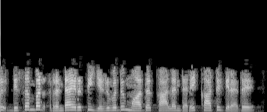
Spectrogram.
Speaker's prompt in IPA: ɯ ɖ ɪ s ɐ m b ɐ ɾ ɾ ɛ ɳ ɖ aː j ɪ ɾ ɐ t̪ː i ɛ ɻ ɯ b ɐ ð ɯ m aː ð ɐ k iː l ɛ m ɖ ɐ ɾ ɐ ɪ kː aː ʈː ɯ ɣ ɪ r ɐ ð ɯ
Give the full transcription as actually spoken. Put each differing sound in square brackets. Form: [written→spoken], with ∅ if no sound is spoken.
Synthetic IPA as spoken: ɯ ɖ ɪ s ɐ m b ɐ ɾ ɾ ɛ ɳ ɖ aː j ɪ ɾ ɐ t̪ː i ɛ ɻ ɯ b ɐ ð ɯ m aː ð ɐ k [iː→aː] l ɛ [m→ɳ] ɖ ɐ ɾ ɐ ɪ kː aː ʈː ɯ ɣ ɪ r ɐ ð ɯ

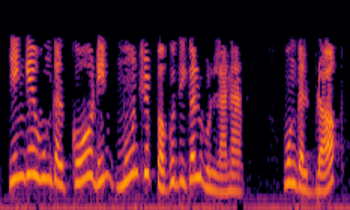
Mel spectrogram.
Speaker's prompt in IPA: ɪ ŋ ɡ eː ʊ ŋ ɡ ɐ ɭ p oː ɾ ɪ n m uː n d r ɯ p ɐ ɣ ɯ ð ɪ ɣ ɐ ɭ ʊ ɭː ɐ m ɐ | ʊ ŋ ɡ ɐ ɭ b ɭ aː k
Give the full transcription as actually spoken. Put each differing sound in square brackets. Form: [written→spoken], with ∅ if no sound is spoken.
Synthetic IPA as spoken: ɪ ŋ ɡ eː ʊ ŋ ɡ ɐ ɭ [p→k] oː [ɾ→ɽ] ɪ n m uː n d r ɯ p ɐ ɣ ɯ ð ɪ ɣ ɐ ɭ ʊ ɭː ɐ [m→n] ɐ | ʊ ŋ ɡ ɐ ɭ b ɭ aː k

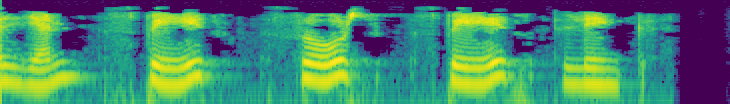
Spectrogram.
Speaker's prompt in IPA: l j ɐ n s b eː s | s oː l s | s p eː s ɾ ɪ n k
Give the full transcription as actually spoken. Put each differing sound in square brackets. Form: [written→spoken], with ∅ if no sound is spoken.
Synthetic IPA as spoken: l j ɐ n s [b→p] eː s | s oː [l→ɾ] s | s p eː s [ɾ→l] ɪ [n→ŋ] k

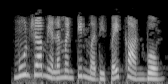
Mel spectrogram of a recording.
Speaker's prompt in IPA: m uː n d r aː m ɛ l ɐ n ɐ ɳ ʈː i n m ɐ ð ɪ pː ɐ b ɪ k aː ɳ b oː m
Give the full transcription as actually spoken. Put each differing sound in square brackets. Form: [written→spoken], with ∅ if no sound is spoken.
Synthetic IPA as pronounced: m uː n d r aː m ɛ l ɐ [n→m] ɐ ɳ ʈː [i→ɪ] n m ɐ ð ɪ pː ɐ [b→∅] ɪ k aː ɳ b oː m

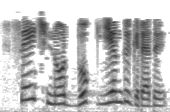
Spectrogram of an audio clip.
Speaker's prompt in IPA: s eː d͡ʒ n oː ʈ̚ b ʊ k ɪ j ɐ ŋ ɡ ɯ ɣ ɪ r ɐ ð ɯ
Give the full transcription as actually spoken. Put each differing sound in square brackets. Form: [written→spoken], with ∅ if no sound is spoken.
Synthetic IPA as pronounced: s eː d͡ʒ n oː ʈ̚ b ʊ k ɪ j ɐ ŋ ɡ ɯ ɣ ɪ r ɐ ð ɯ

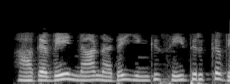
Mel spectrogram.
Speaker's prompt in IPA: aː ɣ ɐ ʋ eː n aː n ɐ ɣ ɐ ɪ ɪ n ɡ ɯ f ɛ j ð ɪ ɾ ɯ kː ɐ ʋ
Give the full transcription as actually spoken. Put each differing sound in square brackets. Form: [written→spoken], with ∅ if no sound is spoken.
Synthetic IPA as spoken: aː ɣ ɐ ʋ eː n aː n ɐ [ɣ→ð] ɐ ɪ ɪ [n→ŋ] ɡ ɯ [f→s] ɛ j ð ɪ ɾ ɯ kː ɐ ʋ

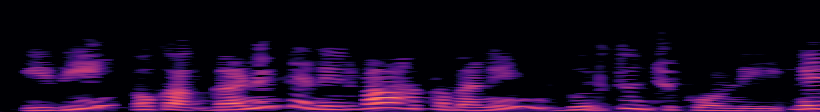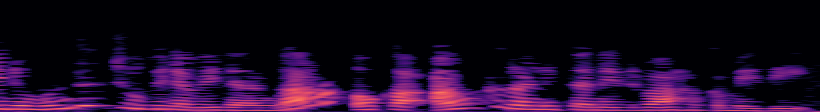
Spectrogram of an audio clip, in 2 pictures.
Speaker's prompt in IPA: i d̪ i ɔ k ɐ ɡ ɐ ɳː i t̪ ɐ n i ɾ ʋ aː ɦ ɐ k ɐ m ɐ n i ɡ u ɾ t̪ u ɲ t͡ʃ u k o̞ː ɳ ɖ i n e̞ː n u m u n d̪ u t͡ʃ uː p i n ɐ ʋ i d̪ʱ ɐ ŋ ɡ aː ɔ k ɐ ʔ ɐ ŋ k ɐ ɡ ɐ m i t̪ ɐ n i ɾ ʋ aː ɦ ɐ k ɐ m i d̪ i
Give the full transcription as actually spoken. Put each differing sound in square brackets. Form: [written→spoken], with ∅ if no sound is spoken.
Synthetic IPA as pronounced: i d̪ i ɔ k ɐ ɡ ɐ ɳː i t̪ ɐ n i ɾ ʋ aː ɦ ɐ k ɐ m ɐ n i ɡ u ɾ t̪ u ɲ t͡ʃ u k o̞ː ɳ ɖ i n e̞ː n u m u n d̪ u t͡ʃ uː p i n ɐ ʋ i d̪ʱ ɐ ŋ ɡ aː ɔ k ɐ ʔ ɐ ŋ k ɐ ɡ ɐ [m→ɳ] i t̪ ɐ n i ɾ ʋ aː ɦ ɐ k ɐ m i d̪ i

